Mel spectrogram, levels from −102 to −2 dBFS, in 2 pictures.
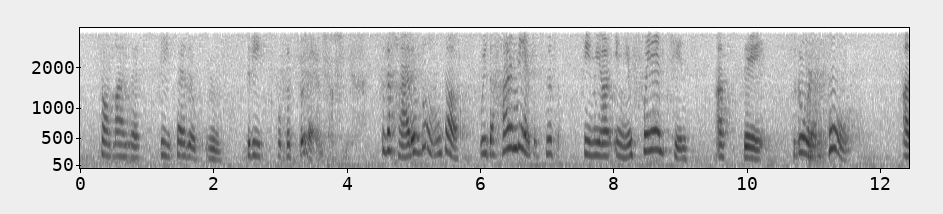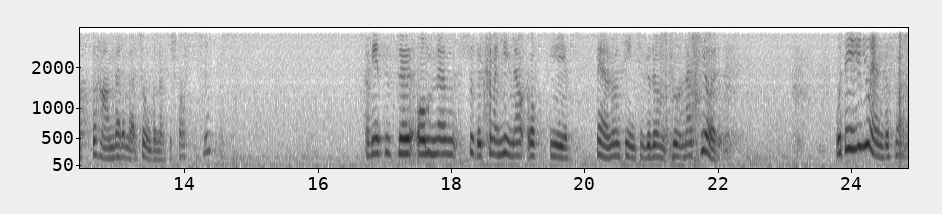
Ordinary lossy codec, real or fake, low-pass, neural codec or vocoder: none; fake; 3.6 kHz; codec, 16 kHz, 1.1 kbps, Voila-Tokenizer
